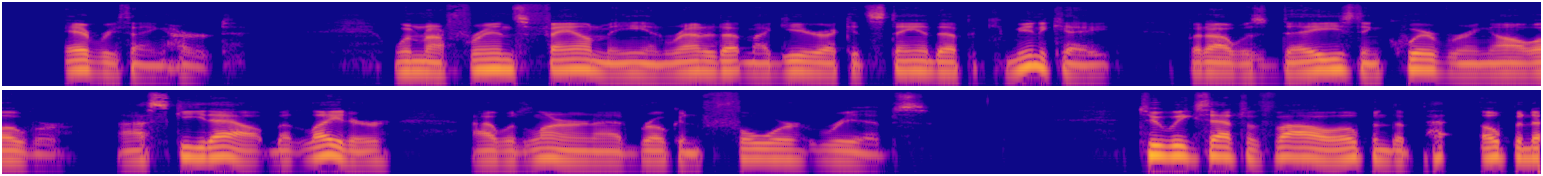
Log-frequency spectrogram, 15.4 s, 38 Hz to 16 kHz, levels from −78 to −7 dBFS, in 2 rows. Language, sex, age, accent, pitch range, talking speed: English, male, 40-59, American, 100-125 Hz, 180 wpm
